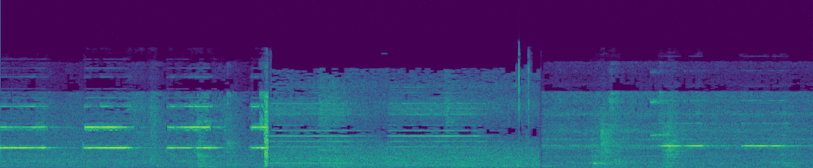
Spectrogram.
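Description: Otis elevator beeper sounding short, high, evenly spaced beeps, about two a second. A click comes about two seconds in, and a second run of slightly higher-pitched beeps starts about five seconds in.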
